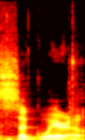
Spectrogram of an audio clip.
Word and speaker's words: saguaro: Yeah, highwood and saguaro. Is that how you pronounce it?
